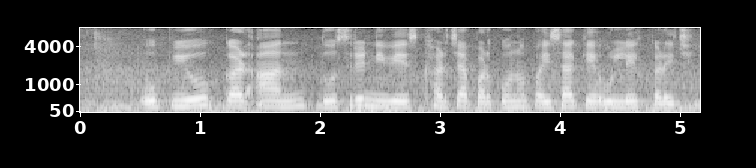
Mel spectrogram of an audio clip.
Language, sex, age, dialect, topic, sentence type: Magahi, male, 18-24, Western, banking, statement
